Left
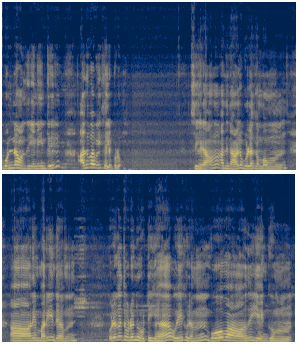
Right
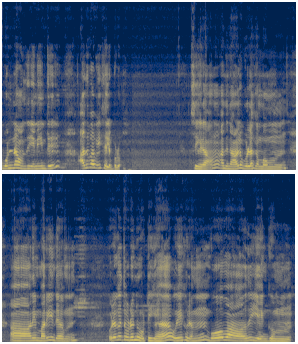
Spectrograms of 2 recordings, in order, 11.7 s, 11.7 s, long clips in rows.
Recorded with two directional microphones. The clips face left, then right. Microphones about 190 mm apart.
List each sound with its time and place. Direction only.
0.0 s a woman's voice: 15° right (ahead or behind)
3.8 s speech: 25° right (ahead or behind)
